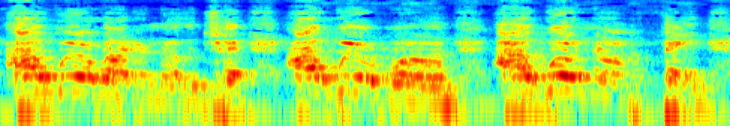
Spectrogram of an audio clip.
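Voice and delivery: high, shouting gospel cadence; rising sermon shout; preaching at full force. Acted. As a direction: preach it, lifting each claim over the music.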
